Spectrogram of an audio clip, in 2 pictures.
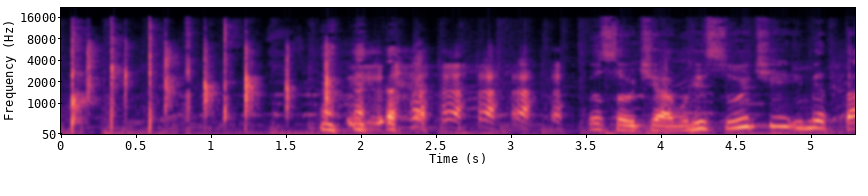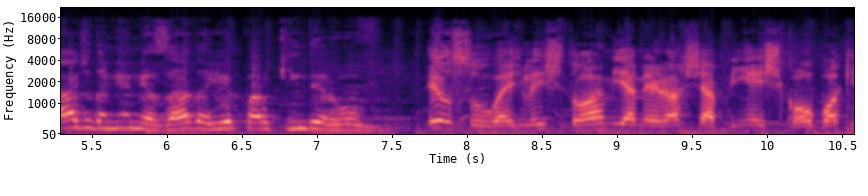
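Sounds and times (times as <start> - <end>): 
round of applause: 0.0 - 2.0
laughter: 1.0 - 3.5
speech: 1.7 - 10.5.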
